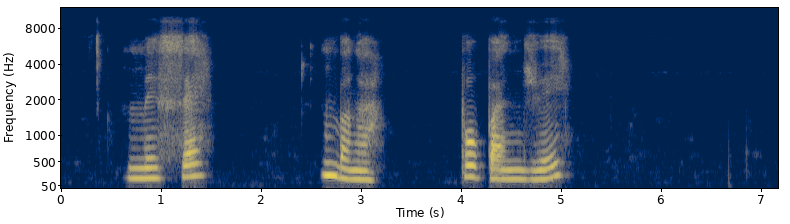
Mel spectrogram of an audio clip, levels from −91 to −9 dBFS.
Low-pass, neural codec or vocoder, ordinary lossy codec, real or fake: 7.2 kHz; none; Opus, 16 kbps; real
